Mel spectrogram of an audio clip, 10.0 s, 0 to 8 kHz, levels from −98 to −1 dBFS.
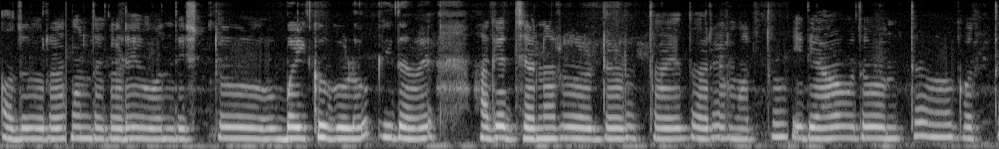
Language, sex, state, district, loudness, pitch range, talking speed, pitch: Kannada, female, Karnataka, Bijapur, -30 LUFS, 215-230 Hz, 70 wpm, 220 Hz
